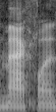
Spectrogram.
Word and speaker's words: McLean: When I talked to John Gwynn, he recommended this series to me a lot, and he said Macklin. So I've always just kind of said Macklin, but I've heard people say it's kind of like how you would say John McClane from Die Hard.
